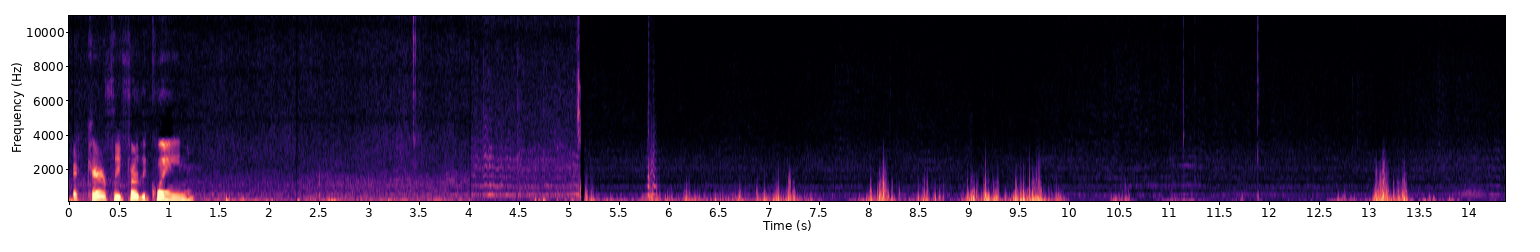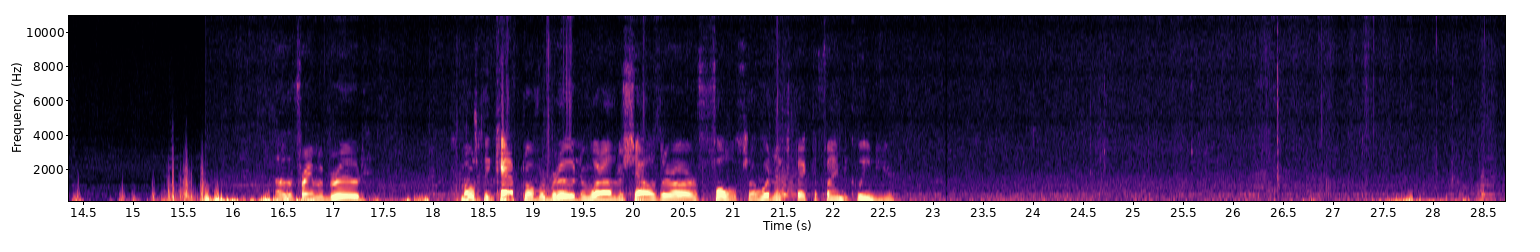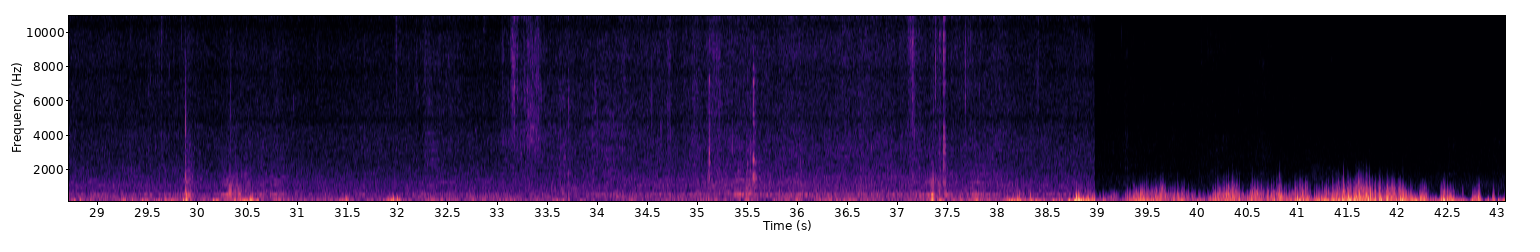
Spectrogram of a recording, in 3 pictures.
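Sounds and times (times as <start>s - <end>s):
honeybees buzzing: 0.0s - 39.2s.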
